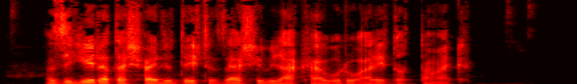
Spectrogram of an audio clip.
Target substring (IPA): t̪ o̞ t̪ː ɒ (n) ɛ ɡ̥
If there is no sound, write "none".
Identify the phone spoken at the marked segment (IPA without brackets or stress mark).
m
